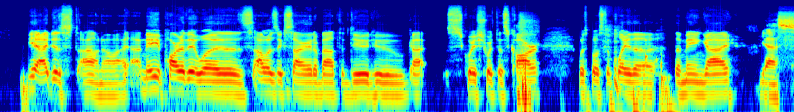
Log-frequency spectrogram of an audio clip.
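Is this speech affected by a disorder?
No.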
